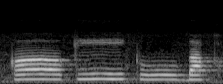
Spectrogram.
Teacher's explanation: Huruf ini keluar dengan menyentuhkan pangkal lisan kita dengan langit-langit bagian belakang. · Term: huruf ko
